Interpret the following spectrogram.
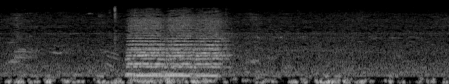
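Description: A vehicle horn sounds one steady honk lasting about a second, over a low, uneven rumble.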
